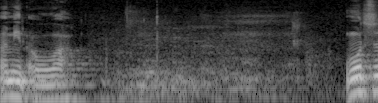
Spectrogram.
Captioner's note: audience laughing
